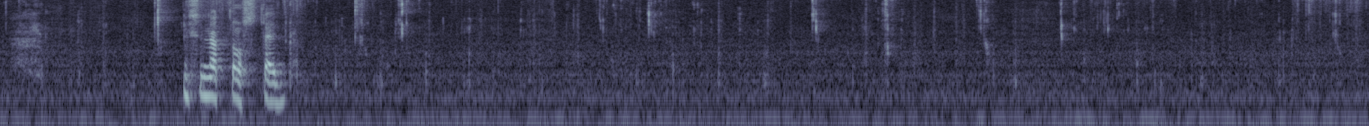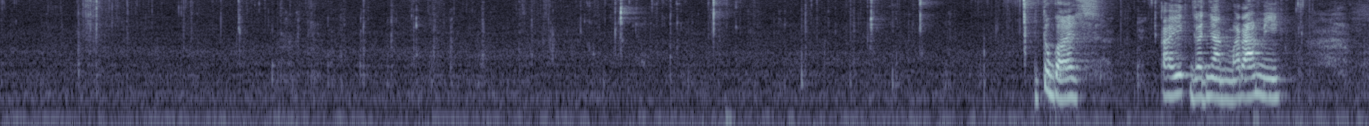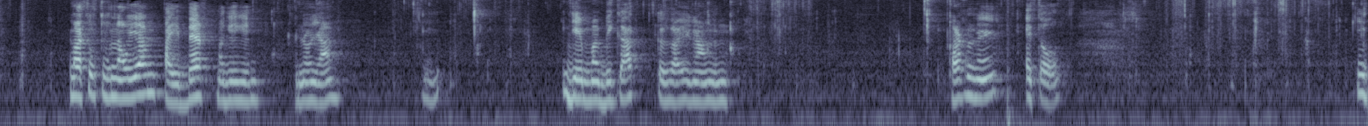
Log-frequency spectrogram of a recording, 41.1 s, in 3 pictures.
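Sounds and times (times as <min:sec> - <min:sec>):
low steady hum: 0:00.0 - 0:41.0
person chewing: 0:02.8 - 0:24.1, 0:31.1 - 0:32.9, 0:33.9 - 0:36.9, 0:38.1 - 0:41.0.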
